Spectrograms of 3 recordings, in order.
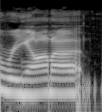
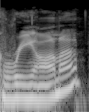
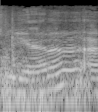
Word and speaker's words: Rihanna: If you've been pronouncing Rihanna like Rihanna, I guess you and I both are doing it wrong. She is in Paris, and here's how she pronounces her name. – Hello, British folk. It's Rihanna, and I want to welcome you to Paris, where I'm launching. – It's Rihanna. – Rihanna. So if you hear people say it that way, they're actually saying it right.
